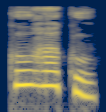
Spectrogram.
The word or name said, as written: ಕಾಹಿಗ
